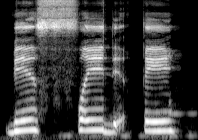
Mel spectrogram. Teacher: Bunda sudah bagus menebalkan shadnya. Keren. Tebal pangkal lidahnya. Jelas tebalnya.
